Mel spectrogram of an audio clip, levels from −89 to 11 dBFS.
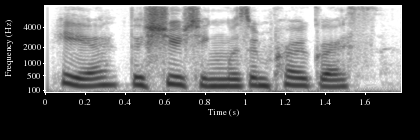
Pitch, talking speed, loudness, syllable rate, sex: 210 Hz, 200 wpm, -14 LUFS, 5.9 syllables/s, female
